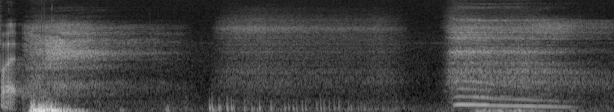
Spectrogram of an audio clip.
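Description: A woman breathing heavily: a loud exhale that blows on the microphone just after the start, quieter breathing, then a long voiced sigh that falls in pitch near the end.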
